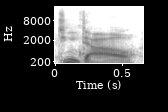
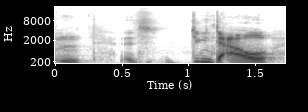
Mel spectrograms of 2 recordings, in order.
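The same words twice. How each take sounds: First: "Qingdao" said low and soft, his own way; his own attempt. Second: "Qingdao" slowed down, in a lightly put-on Chinese pronunciation; imitating a native correction. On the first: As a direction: say "Qingdao" as an English speaker tries it, lower and quieter. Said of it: "I try to say". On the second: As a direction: gently correct "Qingdao" the way a native speaker would, slowly. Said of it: "And they're like".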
